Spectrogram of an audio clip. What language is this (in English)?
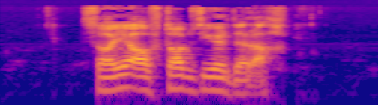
Persian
